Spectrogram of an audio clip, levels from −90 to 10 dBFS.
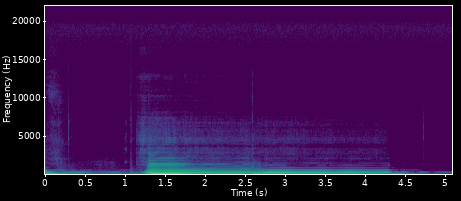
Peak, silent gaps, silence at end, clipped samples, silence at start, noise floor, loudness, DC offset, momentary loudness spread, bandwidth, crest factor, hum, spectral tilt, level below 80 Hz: -12 dBFS; none; 0.55 s; under 0.1%; 0 s; -63 dBFS; -27 LUFS; under 0.1%; 17 LU; 4.8 kHz; 16 dB; none; -10.5 dB/octave; -28 dBFS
